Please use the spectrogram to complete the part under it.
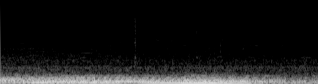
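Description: A manual transmission car engine rumbles low and steady while creeping forward, loud and close throughout, then tapers off slightly at the end.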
